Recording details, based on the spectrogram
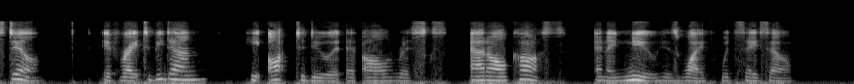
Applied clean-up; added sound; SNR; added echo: none; none; none; none.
